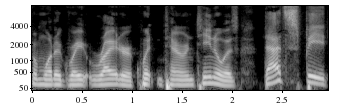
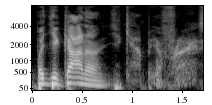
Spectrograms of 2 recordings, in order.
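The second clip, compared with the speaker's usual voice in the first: breathy whispered Walken; whispered Walken impression; 4 dB quieter than usual. Shown as a demonstration. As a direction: drop to a whisper, Walken style. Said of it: "go down into the whisper".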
